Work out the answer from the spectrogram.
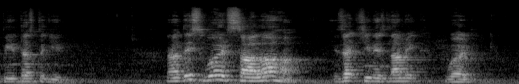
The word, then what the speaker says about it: Salah: That this is one of the 5 pillars of Islam is Salah or Salat, some people pronounce it as a T.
